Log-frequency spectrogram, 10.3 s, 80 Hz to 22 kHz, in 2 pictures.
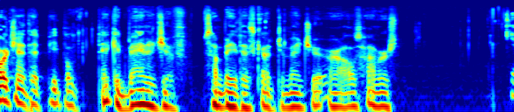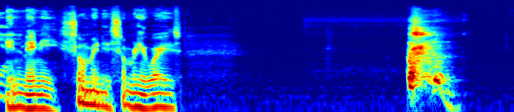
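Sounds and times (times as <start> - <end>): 
speech: 0.0 - 4.1, 5.1 - 7.1
raspy throaty cough: 9.3 - 9.8.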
